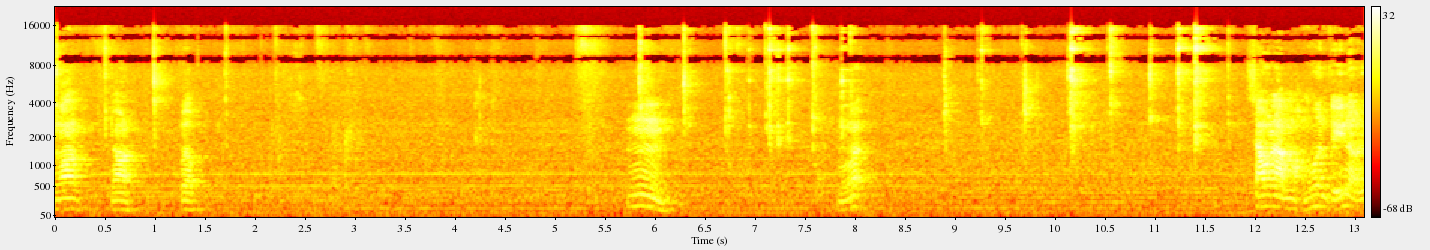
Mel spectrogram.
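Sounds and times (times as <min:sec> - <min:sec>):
person humming: 0:05.7 - 0:06.3.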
